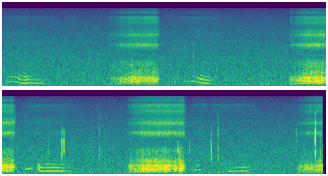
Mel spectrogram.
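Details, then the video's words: Aki, an American Beagle, snores steadily in sleep: four harsh, breathy snore bursts roughly every three and a half seconds, separated by soft whistling squeaks from the nose and a brief click near the end. "アメリカンビーグル あきのいびき"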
